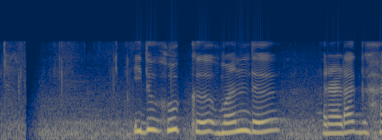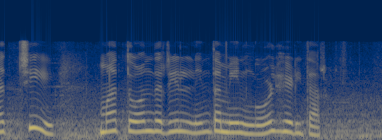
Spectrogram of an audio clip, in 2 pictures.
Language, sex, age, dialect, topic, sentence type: Kannada, male, 25-30, Northeastern, agriculture, statement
